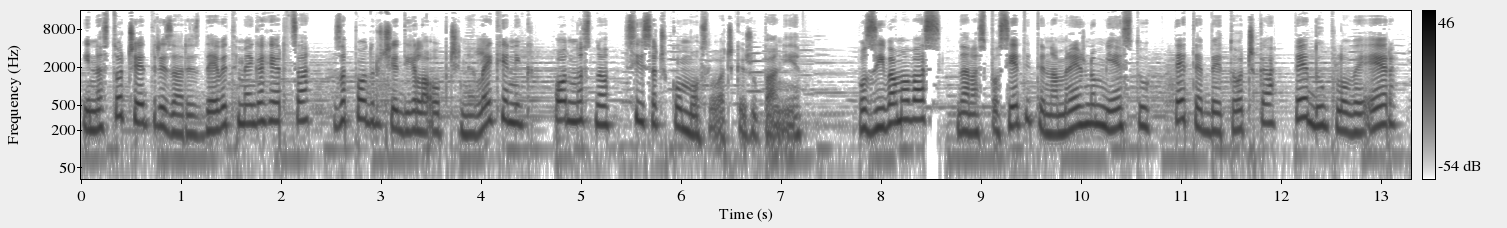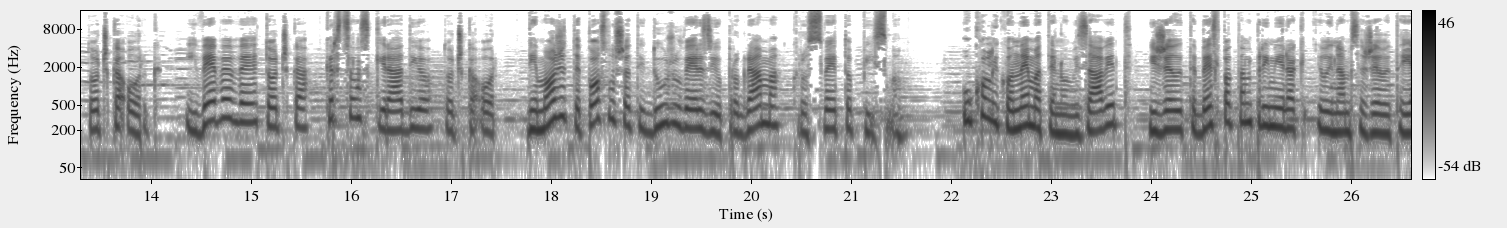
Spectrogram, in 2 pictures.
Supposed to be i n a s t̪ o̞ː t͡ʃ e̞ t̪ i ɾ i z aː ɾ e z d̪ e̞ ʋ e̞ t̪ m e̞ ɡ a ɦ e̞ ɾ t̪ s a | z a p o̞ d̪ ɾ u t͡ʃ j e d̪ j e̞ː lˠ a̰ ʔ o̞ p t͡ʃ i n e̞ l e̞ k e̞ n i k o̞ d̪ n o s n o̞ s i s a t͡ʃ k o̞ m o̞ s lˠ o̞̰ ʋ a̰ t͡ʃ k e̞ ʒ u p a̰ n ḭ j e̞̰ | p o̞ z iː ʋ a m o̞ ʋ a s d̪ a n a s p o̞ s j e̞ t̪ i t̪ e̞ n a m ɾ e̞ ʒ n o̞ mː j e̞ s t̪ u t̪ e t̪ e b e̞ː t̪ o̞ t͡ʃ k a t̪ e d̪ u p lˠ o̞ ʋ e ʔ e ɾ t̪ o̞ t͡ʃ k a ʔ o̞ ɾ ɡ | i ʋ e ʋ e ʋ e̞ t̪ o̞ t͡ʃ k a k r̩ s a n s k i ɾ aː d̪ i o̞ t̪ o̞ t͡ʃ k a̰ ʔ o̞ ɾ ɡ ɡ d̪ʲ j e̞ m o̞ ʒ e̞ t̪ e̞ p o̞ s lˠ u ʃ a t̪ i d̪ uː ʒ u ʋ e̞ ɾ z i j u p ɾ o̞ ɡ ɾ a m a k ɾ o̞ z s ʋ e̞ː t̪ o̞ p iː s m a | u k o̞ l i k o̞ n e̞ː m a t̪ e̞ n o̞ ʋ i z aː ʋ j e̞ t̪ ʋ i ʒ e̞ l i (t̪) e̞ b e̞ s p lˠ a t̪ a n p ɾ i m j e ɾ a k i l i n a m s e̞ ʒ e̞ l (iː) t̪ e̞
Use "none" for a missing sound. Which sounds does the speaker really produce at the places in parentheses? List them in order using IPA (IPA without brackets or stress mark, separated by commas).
t̪, i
